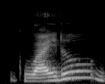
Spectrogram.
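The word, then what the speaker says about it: Guaidó: Well, you yourself were ambassador of the Guaido government. Is pronunciation correct?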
